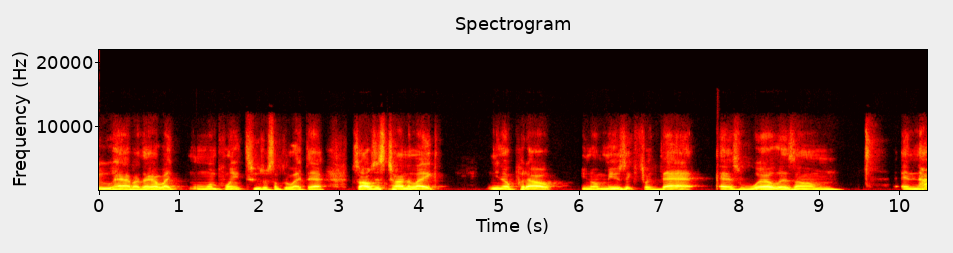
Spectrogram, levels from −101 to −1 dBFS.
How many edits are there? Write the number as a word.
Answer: one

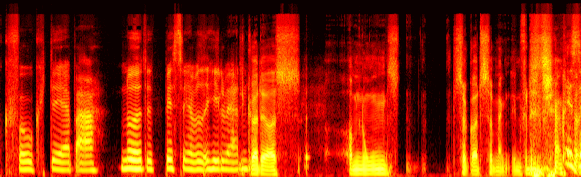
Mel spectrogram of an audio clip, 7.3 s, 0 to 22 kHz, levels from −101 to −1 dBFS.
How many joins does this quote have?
one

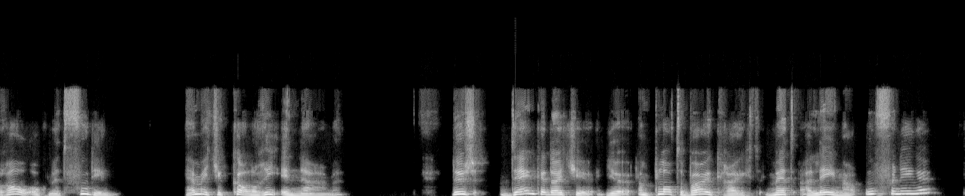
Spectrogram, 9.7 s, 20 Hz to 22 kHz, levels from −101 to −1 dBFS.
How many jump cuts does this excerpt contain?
zero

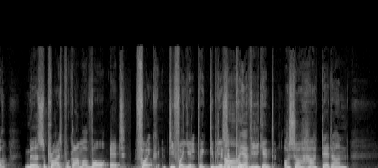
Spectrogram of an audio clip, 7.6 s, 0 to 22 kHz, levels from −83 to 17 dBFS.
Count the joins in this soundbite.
one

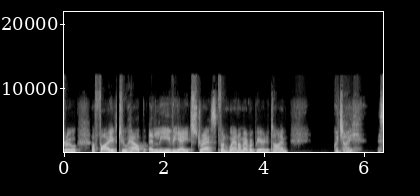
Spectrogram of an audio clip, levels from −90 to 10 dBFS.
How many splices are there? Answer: three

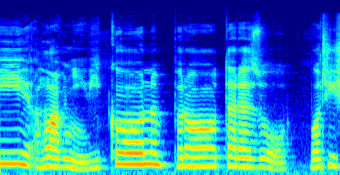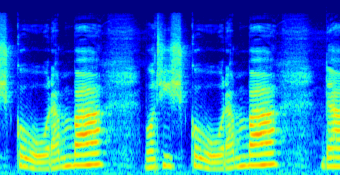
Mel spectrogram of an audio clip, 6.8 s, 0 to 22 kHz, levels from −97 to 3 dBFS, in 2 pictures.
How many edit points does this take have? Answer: one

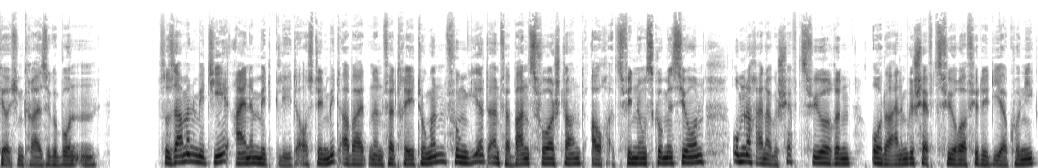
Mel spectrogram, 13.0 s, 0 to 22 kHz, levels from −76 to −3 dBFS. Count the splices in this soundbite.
zero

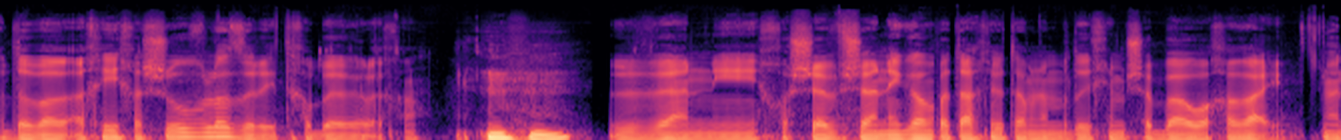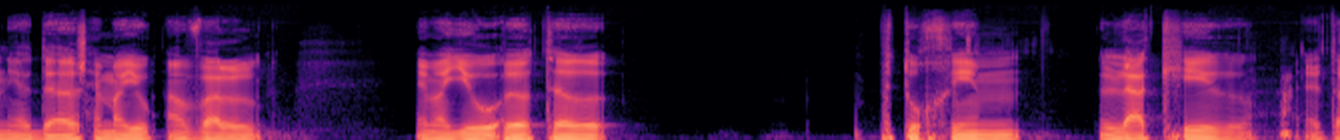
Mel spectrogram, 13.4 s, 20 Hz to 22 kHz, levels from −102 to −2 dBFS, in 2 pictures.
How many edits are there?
six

